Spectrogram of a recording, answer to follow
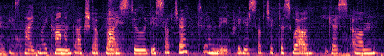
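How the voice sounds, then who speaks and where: A woman with a non-native accent talks at a moderate pace with hardly any pauses. Noticeable background noise runs behind her. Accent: foreign. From former socialist country. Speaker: forum participant. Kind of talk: panel discussion. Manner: hesitant, many fillers.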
